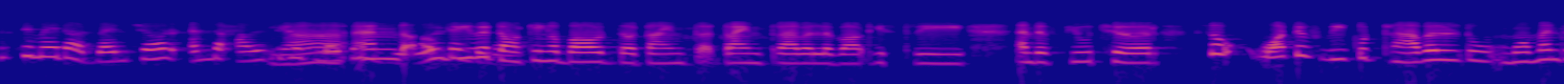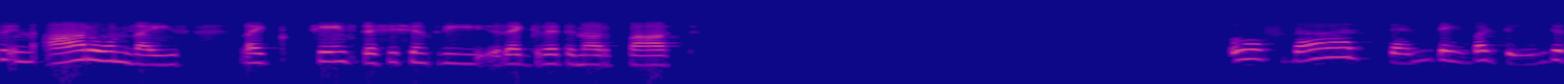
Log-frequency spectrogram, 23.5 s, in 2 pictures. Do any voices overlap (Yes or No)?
Yes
